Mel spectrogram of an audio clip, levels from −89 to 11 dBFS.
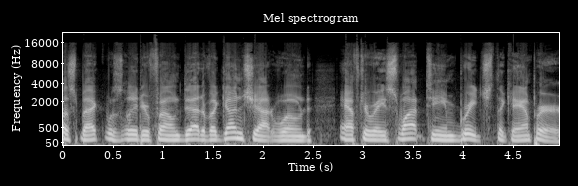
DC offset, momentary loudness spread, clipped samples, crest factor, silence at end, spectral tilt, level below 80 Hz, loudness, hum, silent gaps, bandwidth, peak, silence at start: under 0.1%; 4 LU; under 0.1%; 10 dB; 0 s; -6 dB/octave; -36 dBFS; -11 LUFS; none; none; 13.5 kHz; 0 dBFS; 0 s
